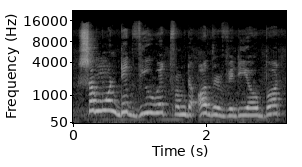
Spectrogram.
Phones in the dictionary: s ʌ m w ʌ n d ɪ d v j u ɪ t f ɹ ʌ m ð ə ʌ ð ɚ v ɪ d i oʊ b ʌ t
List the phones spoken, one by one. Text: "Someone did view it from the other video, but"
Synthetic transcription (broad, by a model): s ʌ m w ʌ n d ɪ d v j u ɪ t f ɹ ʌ m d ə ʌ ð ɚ v ɪ d i oʊ b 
